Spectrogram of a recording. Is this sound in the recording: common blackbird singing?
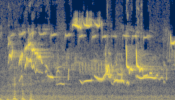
yes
